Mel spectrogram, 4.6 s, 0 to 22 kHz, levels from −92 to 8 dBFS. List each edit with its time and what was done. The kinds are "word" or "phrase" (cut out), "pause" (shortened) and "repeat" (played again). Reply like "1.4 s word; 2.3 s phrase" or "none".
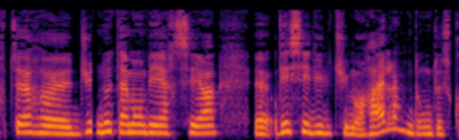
0.9 s word; 2.8 s word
